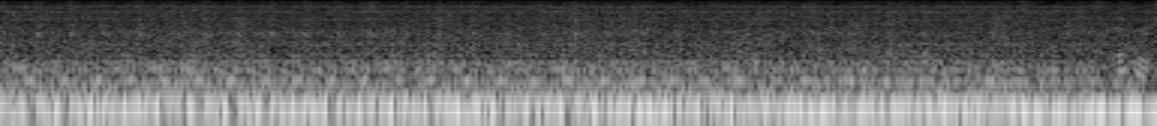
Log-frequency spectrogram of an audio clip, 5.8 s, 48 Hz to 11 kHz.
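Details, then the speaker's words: 1982 Ford F-350 with 302 V8, no turbo fitted yet, just reassembled and running loud: deep steady even lope at idle, no knocks or misses; engine sounds healthy, normal idle. "almost yeah engine sounds really good so yeah now it just needs boost"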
